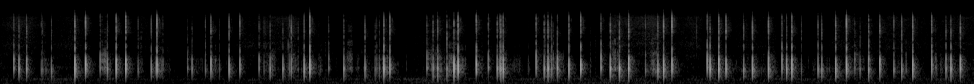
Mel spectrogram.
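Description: Long blue-grey nails of both hands tap fast on a solid, flat wood-grain laminate floor, making a rapid stream of sharp, dry clicks that die away instantly. The taps come in bursts with brief pauses, each click bright and crisp with a woody mid-range body and no low thud.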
